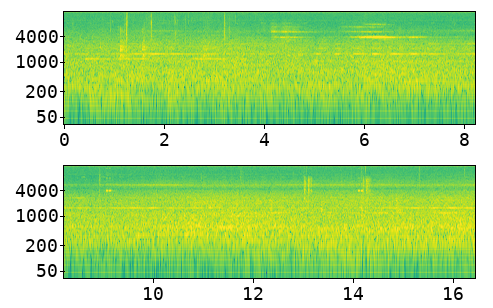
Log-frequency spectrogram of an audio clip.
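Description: A freight train rumbles steadily in the distance, slowly growing louder as it approaches.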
